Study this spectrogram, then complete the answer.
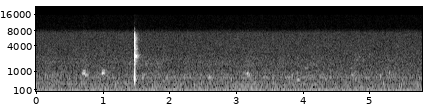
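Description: Plastic parts click and snap as they are handled.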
